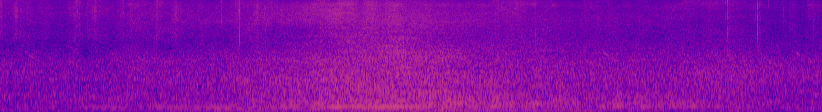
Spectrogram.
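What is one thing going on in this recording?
A car engine hums nearby.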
